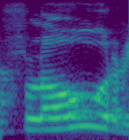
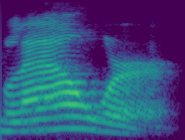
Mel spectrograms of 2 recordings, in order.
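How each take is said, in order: First: Flour misread with an O, "flo-oor". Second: Flour said "FLAU-wer"; flour like flower. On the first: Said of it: "bukan flour ya bacanya". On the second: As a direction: say flour exactly like the word flower. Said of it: "bacanya seperti bahasa Inggrisnya bunga". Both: Shown as a demonstration.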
